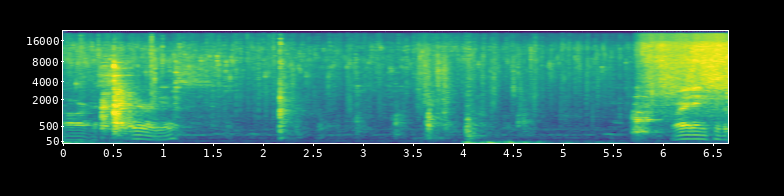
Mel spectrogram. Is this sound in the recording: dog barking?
no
